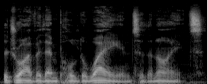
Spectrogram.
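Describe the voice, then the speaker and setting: A man's voice: extremely low pitch, steady tone, fast talker, faint music behind. A man reading scripted true crime documentary narration.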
